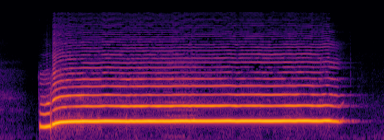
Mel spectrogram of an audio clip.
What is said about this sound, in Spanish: Y cuando los sacerdotes tocaron la bocina, las bocinas la séptima vez.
